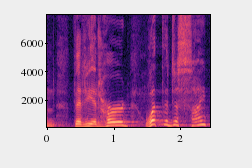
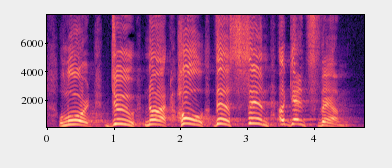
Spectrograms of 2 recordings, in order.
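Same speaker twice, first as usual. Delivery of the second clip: very loud, high-pitched, big-voiced outcry; 7 semitones higher, 9 dB louder than usual. Speaker retells a bleeding man's words to listeners, retelling a cry in mega voice. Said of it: "He cries out with a mega voice".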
